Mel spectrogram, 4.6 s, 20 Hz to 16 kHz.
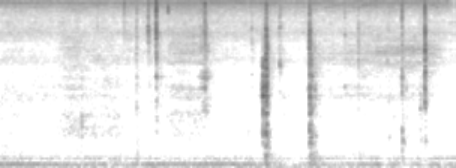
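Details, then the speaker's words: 2004 Ford Focus exhaust secondary check valve solenoid bench-tested with alligator clips on the positive side. Sharp separate clicks over a low hum as it opens and closes repeatedly; the solenoid works. "so I'ma touch the positive side let's see this thing clip here [Music] it works yeah opens close open close"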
